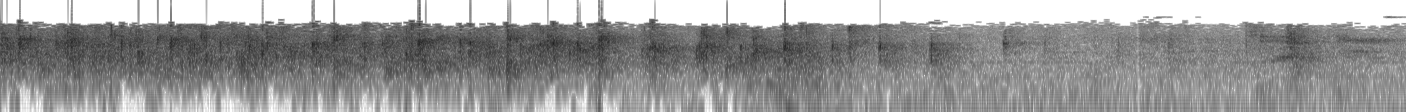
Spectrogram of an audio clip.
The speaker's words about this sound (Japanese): それでは、皆さん、拍手を持ってですね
